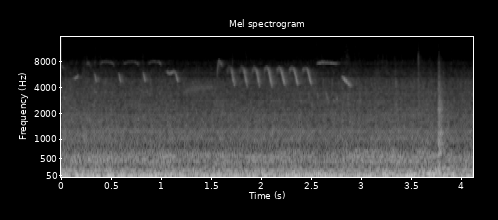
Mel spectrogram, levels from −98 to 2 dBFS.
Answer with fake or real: fake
